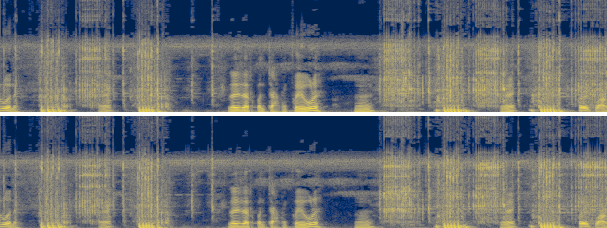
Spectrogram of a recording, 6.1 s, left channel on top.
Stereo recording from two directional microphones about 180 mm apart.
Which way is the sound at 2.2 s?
45° left (ahead or behind).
